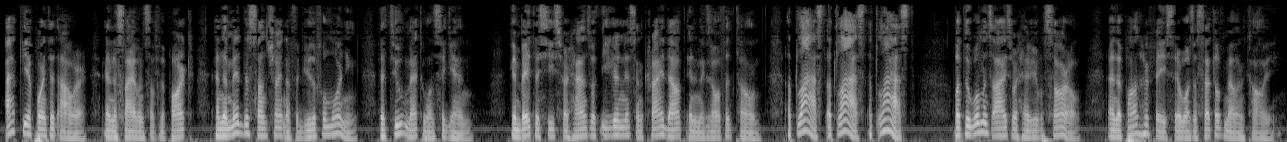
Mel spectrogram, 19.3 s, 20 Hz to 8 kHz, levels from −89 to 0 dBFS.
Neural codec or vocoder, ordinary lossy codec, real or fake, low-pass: codec, 44.1 kHz, 7.8 kbps, DAC; MP3, 32 kbps; fake; 7.2 kHz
